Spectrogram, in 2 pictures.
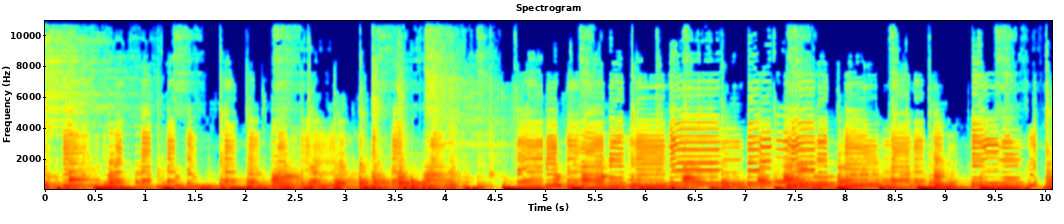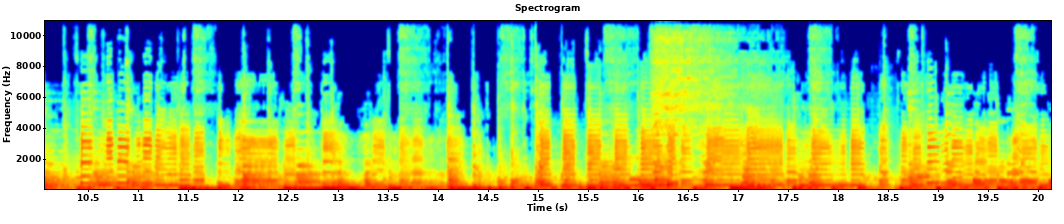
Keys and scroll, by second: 10.1 space, 11.2 p, 13.2 space, 15.5 Escape.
